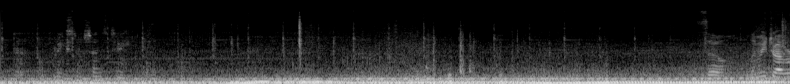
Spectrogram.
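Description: A car being driven around a school, with a steady low engine rumble and road noise inside the vehicle that grows heavier partway through. Soft knocks and rustles sit on top, and a brief voice sound comes near the end.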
